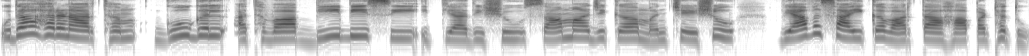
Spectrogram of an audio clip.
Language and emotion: Sanskrit, neutral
